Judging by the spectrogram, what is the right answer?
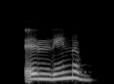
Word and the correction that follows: Helena: Bonham? – Yeah, Helena Bonham Carter. – Helena, that's it. Elena. I never know how to say her name.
